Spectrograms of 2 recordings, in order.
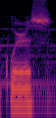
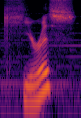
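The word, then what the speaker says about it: cuirass: Give me the Quirus. Some people get mad when I say Quirus and say that it's Cirus. I've always said Quiris. Quoras. I think that's a an acceptable pronunciation.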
